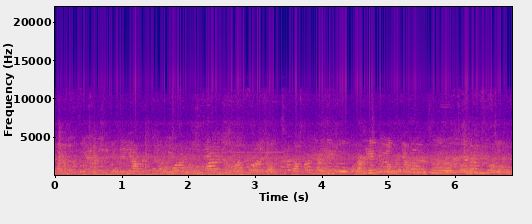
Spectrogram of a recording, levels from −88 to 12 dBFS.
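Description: Resampler restarted on every block, from start to finish: the audio appears to have been converted from 24 kHz to 48 kHz in separate 10 ms chunks, each treated as if nothing came before or after it. At every chunk boundary the converter worked from missing or wrong neighbouring samples, leaving a small error at each edge. Repeating 100 times a second, these errors merge into a steady 100 Hz buzz that rides on the sound and disappears in its quiet gaps.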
